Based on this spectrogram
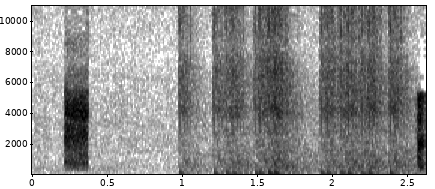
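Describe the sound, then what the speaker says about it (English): Gunfire at a military field training exercise: a few quick bursts of shots in sharp clusters, faint and distant, with a brief scrape near the start and no talking. "I hear shots."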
